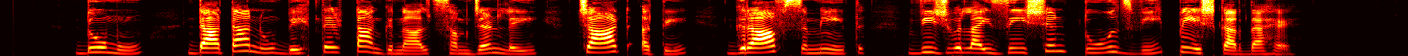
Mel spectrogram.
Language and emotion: Punjabi, neutral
